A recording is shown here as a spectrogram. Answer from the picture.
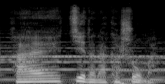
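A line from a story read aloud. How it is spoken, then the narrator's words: Soft sigh. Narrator (Chinese): 美惠轻叹了一口气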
